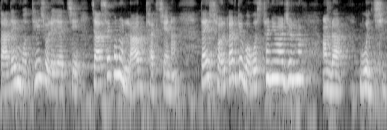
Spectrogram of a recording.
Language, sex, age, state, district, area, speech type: Bengali, female, 30-45, West Bengal, Paschim Medinipur, rural, spontaneous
